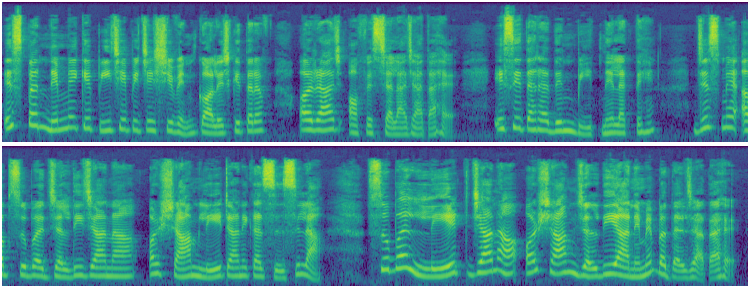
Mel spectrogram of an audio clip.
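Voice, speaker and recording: A woman's voice: mid-range voice, big pitch swings, a little slow. A woman narrating a scripted moral story for a cartoon.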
